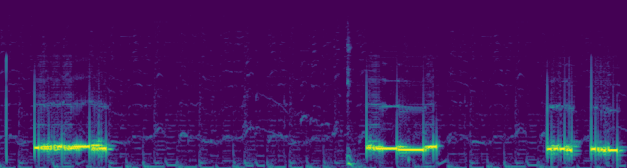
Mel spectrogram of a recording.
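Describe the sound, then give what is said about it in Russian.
A telephone line tone after a dropped call sounds in loud, steady bursts: a long tone, a pause, then another long tone and two shorter ones, with faint background noise between them and no talking. “ну, я не знаю, что у вас происходит, но это, хотя бы, по крайней мере, это не вот эта типичная фигня, когда телефон вообще что-то гудит не туда.”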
